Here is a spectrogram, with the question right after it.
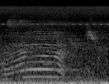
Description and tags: Single call from a Wrinkled Hornbill. Recorded with an Edirol R-09HR.
jungle, aviary, rainforest, birds, hornbill, exotic, bird, tropical, zoo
